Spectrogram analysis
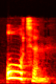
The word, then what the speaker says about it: autumn: can also see that the first syllable gets the stress because of that blue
